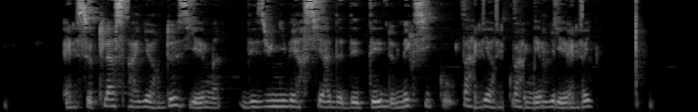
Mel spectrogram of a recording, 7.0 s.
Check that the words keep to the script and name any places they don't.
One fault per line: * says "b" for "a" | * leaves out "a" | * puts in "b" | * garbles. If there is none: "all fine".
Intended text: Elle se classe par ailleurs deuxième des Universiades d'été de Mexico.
* leaves out "par"
* garbles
